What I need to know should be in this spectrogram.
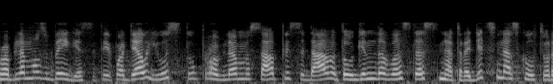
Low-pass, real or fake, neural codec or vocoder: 7.2 kHz; fake; codec, 16 kHz, 1.1 kbps, Voila-Tokenizer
